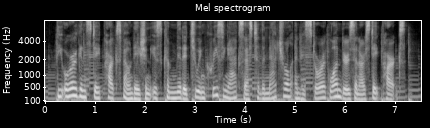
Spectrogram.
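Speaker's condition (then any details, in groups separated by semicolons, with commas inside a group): No condition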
